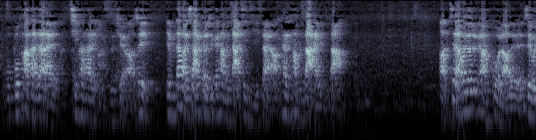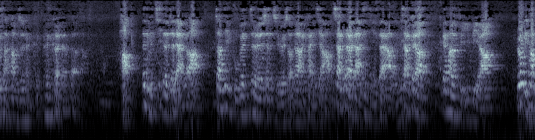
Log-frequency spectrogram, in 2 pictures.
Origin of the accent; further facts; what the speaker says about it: Taiwan; 因为我们台湾人普遍来讲脉都很虚啊。我觉得我们台湾的这种阴阳虚实是有坐标偏离的现象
